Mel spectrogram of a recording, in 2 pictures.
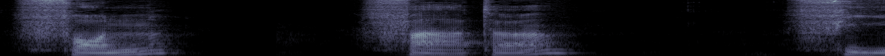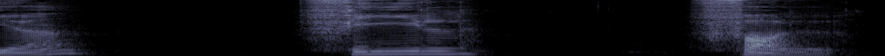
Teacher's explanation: words where we have the V, which is pronounced like an F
